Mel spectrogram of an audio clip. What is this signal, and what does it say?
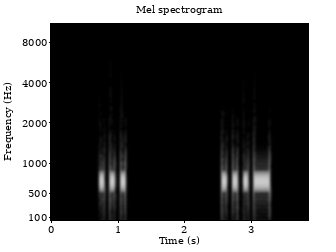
Morse code, heard as a keyed tone, about 15 wpm, spaced as for 5 wpm, 700 Hz. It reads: SV
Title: USA Call Signs - 6x Character Spacing - 15wpm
